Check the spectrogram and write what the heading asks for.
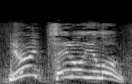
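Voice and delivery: excited concession; eager agreement. Retold or imitated. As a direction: concede it with a lift of enthusiasm. Acting out Rebbe Eliezer agreeing.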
